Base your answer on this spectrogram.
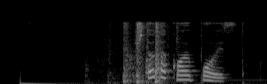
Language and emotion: Russian, neutral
